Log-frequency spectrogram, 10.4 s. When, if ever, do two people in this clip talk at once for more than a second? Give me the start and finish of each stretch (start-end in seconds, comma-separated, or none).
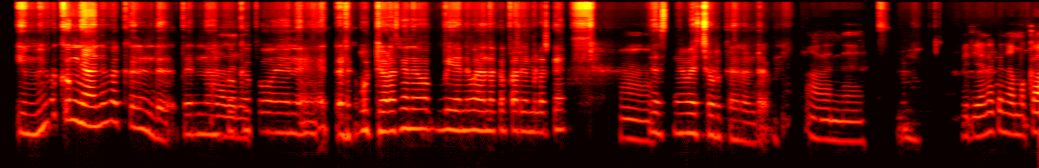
none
